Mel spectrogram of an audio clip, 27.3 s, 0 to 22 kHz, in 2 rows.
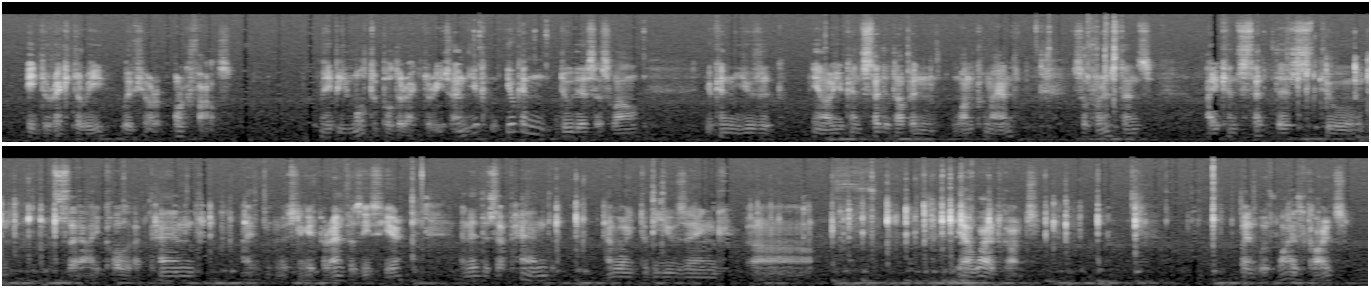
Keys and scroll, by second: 9.3-11.1 typing, 12.9-14.8 typing, 16.0 typing, 16.8 ctrl+b, 17.9 Return, 19.5 typing, 21.5-27.3 typing.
